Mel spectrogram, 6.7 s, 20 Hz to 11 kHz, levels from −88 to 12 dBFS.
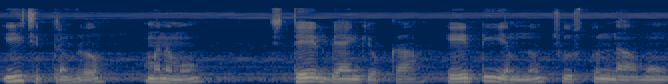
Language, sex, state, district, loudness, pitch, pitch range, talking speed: Telugu, male, Andhra Pradesh, Guntur, -38 LUFS, 125 Hz, 110-155 Hz, 80 wpm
